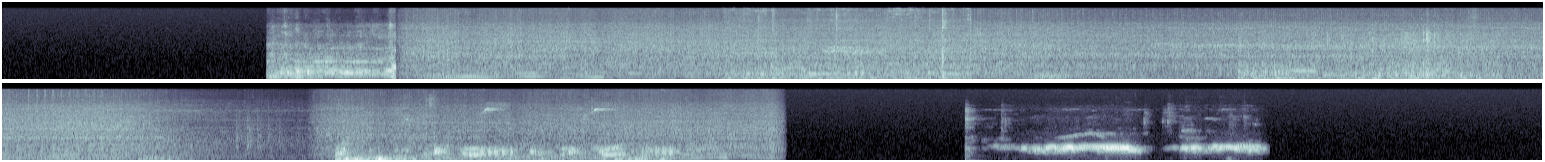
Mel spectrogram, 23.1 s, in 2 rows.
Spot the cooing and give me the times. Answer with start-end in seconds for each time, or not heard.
1.9-3.0, 5.4-7.3, 9.2-11.2, 14.1-16.6, 18.8-21.1.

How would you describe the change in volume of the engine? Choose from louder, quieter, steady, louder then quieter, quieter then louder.
quieter.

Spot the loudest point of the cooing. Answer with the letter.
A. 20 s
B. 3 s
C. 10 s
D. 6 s
A.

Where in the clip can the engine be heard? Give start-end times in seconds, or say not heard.
2.9-17.4.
